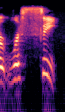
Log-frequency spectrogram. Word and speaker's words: receipt: That's a receipt. There is no P sound, so receipt.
